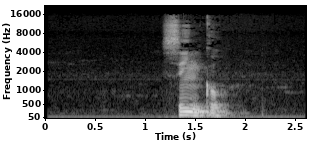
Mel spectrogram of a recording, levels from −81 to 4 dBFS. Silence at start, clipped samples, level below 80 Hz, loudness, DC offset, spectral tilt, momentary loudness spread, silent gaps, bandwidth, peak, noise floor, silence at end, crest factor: 1.2 s; under 0.1%; -44 dBFS; -15 LUFS; under 0.1%; -4 dB/octave; 15 LU; none; 16.5 kHz; -2 dBFS; -46 dBFS; 0.75 s; 18 dB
